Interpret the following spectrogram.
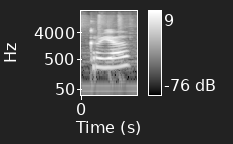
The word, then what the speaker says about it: Kruger: So, an Afrikaans person told me that the name in South Africa was supposed to pronounce it like Kruger with a K, but like I'm very English, so it's Kruger.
